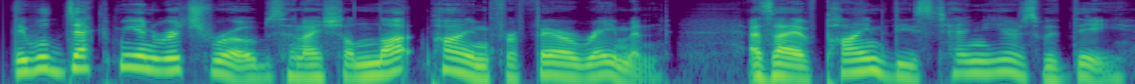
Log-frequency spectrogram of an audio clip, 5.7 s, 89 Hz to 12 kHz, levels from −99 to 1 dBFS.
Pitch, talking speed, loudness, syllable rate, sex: 155 Hz, 255 wpm, -21 LUFS, 5.6 syllables/s, male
